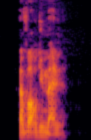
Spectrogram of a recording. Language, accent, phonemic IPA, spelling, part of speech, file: French, France, /a.vwaʁ dy mal/, avoir du mal, verb, LL-Q150 (fra)-avoir du mal.wav
- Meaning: to have a hard time, to have difficulty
